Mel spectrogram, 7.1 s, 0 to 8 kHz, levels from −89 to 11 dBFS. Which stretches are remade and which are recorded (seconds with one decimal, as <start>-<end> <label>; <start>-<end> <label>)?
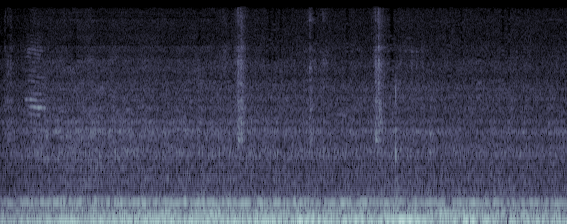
0.0-0.7 recorded; 0.7-2.7 remade; 2.7-7.1 recorded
